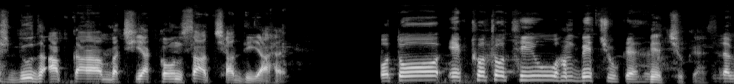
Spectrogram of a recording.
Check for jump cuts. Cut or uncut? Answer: uncut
